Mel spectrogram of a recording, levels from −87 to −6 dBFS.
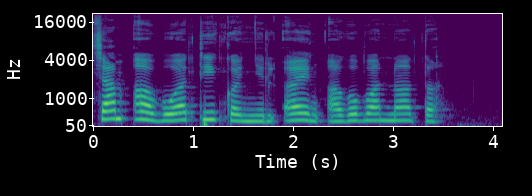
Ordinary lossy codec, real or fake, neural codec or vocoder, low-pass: none; real; none; none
